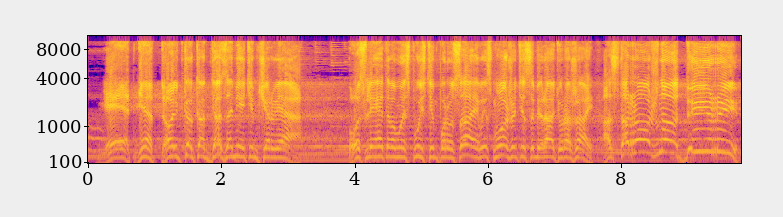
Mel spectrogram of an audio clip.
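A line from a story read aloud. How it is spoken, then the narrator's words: Deafening yell. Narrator (Russian): оглушительно завопил он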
